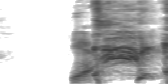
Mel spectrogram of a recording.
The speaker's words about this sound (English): So I'm going to have to do a cough.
